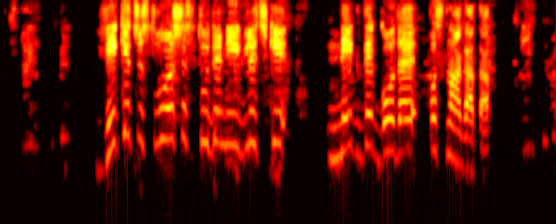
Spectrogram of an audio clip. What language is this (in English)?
Macedonian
